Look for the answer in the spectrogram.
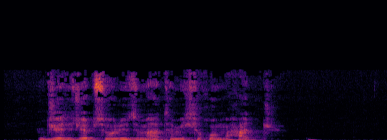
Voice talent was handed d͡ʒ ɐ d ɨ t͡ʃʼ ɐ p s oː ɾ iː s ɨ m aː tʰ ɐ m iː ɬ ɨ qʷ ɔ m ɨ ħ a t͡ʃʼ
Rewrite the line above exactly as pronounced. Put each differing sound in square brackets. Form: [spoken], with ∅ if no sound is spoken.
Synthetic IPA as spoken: d͡ʒ ɐ d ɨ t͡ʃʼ ɐ p s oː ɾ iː [z] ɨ m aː tʰ ɐ m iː ɬ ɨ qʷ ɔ m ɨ ħ a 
